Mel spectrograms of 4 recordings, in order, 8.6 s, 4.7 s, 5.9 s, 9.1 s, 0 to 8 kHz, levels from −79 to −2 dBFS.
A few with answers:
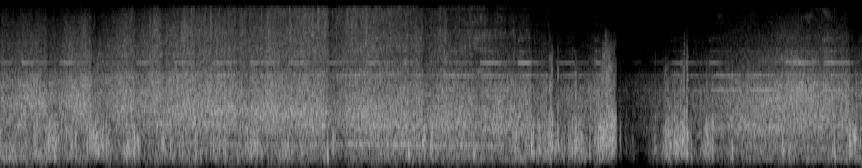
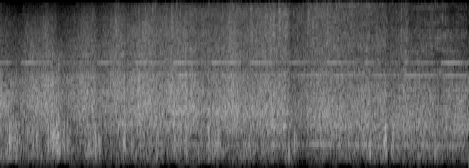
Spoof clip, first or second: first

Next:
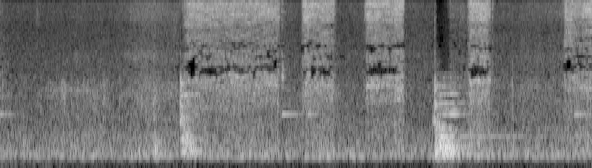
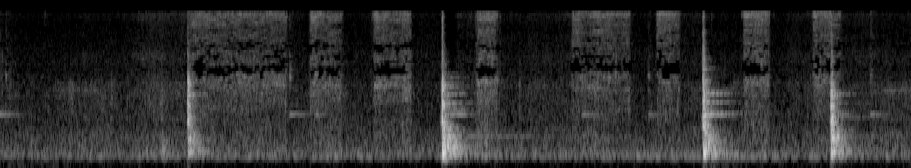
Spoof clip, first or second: second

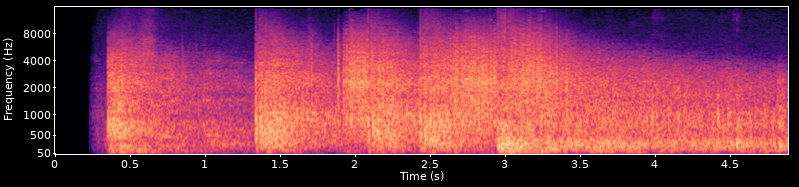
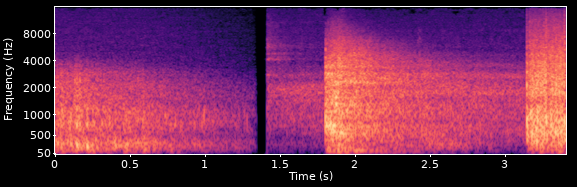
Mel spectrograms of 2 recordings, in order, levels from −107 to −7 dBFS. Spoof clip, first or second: second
